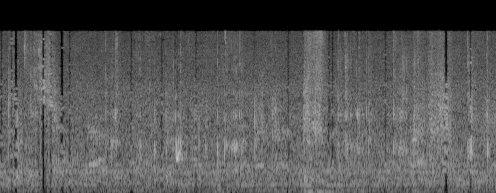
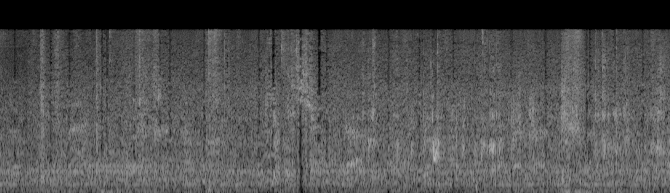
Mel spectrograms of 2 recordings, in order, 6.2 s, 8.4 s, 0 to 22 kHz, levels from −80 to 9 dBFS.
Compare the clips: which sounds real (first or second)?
first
